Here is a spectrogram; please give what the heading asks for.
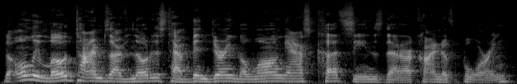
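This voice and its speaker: Sardonic, bright-voiced male game streamer. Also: mid-range voice, normal speed. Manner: sardonic, profane, offhand. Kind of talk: casual live gameplay commentary.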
